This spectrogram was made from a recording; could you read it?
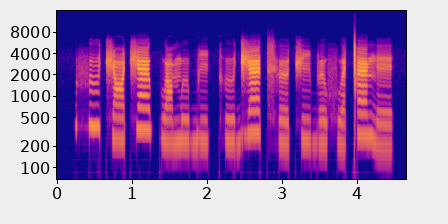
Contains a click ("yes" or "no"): yes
